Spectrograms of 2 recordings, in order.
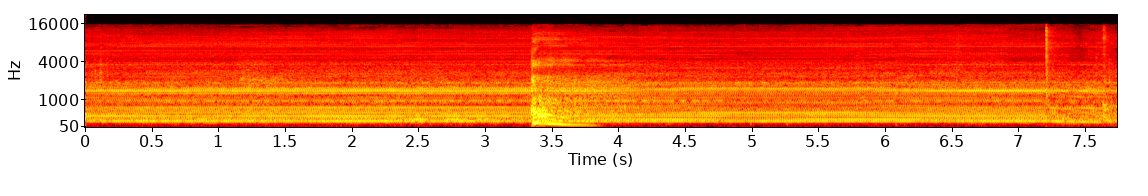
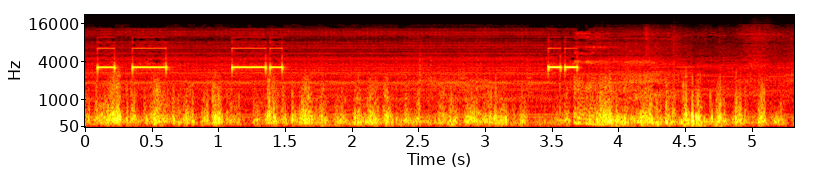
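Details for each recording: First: Refrigerant pump on 1988 Jeep XJ AC work, after recovering refrigerant into an old propane bottle, pulling vacuum through the gauge set on the compressor: constant electric hum, steady pitch, one sharp clack midway; running normally. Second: Freon leak detector checking the AC compressor for a 1988 Jeep XJ: erratic, high-pitched, Morse-like beeps in short uneven bursts over background clatter; false alarm, likely because the black sensor hose on its end is loose.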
